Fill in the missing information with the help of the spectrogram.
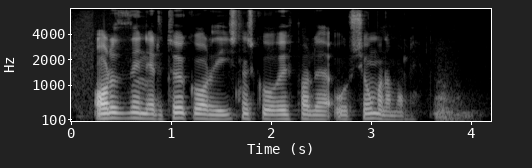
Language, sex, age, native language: Icelandic, male, 30-39, Icelandic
